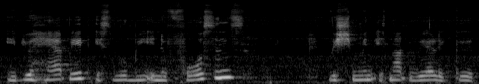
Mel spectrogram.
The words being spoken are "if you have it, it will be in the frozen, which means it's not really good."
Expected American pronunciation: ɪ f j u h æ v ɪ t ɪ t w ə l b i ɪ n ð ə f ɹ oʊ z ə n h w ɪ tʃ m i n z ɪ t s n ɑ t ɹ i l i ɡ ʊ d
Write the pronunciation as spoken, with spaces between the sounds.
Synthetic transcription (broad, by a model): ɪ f j u h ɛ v ɪ t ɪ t w ə l b i ɪ n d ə f oʊ s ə n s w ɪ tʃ m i n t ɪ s n ɑ t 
